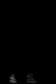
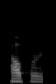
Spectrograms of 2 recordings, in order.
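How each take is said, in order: First: The first syllable sounds like 'coo'. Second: The first syllable sounds like 'cow'. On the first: The speaker calls it right. "it's William Cooper" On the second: The speaker calls it wrong. "whose name I pronounced wrong. His name is not William Cowper"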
